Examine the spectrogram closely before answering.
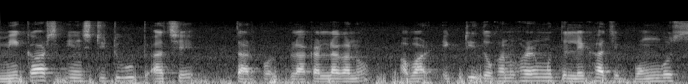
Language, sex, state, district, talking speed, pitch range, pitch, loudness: Bengali, male, West Bengal, Paschim Medinipur, 130 wpm, 135-155 Hz, 145 Hz, -17 LUFS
